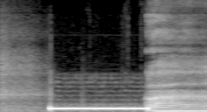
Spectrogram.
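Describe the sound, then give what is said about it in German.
A telephone ringing tone on a call: one loud, steady mid-pitched beep lasting about a second, followed by a richer buzzing tonal sound as the line continues. “Es müsste klingeln.”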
